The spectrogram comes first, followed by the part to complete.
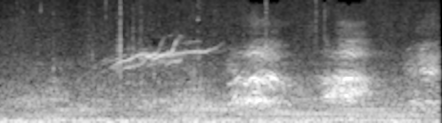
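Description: Quiet outdoor lull with a brief bird chirp, gliding up and down, just over a second in. Then two loud, harsh calls about a second apart in the second half.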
